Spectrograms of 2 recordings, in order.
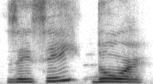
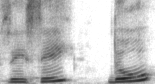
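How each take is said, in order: First: It is said in an American accent. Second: It is said in a British accent.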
